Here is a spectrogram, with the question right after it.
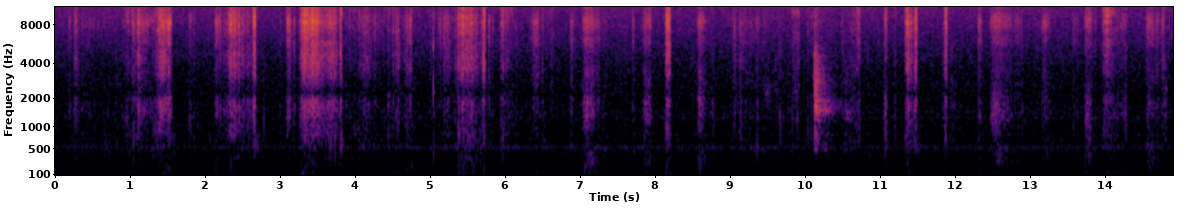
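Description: A silver steel fountain pen nib scratches across a lined white page of a spiral-bound notebook while writing blue Korean characters. Short, bright scratching strokes come in irregular bursts over a steady low hum.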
